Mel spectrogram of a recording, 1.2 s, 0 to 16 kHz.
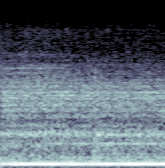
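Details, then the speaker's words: Crown Lapidary 3lb single-barrel rock tumbler with 24V motor on a power brick and rubber barrel: low, even, quiet electric hum with no knocking or grinding, running smoothly as normal. "So now if we turn him on, you can hear nice, quiet, smooth."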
